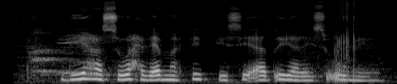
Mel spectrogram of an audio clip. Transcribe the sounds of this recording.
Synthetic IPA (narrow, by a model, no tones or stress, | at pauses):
bɪjɐɦɐsʊwɑħðɪɐmɐfiːd̪kʰiːsɪaːd̪ʊjɐɾɛjsɔ̰ʔuːmiɣɐ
